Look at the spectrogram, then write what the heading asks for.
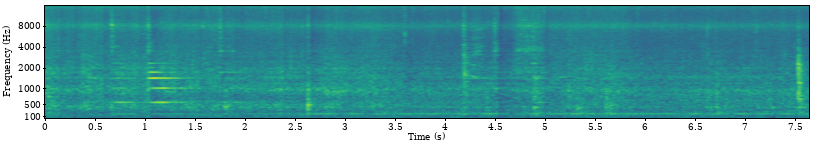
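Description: Onions, tomatoes and herbs sizzling in hot oil in a metal pot while a metal ladle stirs them. Now and then the ladle clinks and scrapes against the pot, with one brief ring about a second in.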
